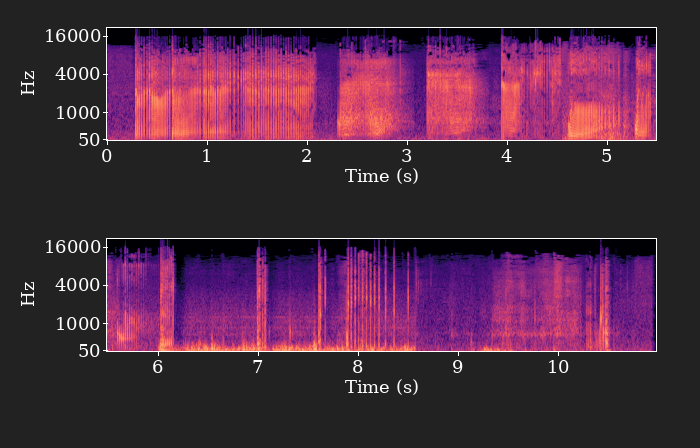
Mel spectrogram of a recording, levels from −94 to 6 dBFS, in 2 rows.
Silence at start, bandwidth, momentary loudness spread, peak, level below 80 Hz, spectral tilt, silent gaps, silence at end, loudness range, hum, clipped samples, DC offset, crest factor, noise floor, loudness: 0 s; 17.5 kHz; 12 LU; 0 dBFS; -28 dBFS; -3 dB/octave; none; 0.05 s; 7 LU; none; under 0.1%; under 0.1%; 18 dB; -41 dBFS; -16 LUFS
